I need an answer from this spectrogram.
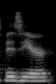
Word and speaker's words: Vizier: um who is the former CMO of both Vizier and Pendo. Uh Jake, did I pronounce Vizier correctly?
